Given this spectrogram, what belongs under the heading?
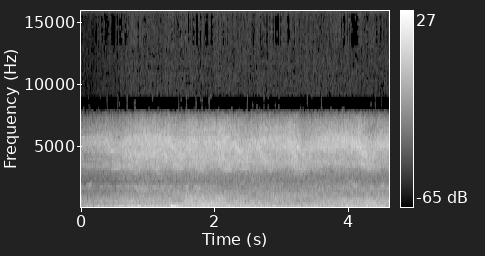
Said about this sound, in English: All right, so wait, everyone just lay out. I just want to have the cicada sound for a few seconds.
